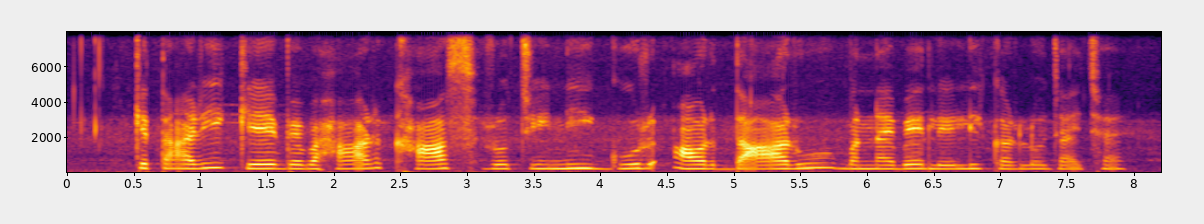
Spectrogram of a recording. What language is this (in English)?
Maithili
